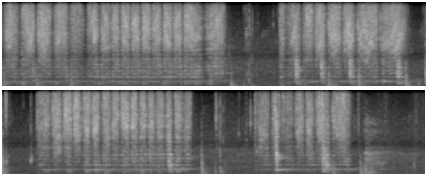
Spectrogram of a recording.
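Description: A brush scrubs rapidly against a metal wheel in bursts.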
